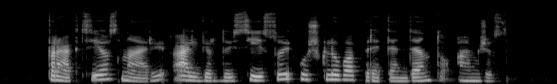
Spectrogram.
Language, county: Lithuanian, Šiauliai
